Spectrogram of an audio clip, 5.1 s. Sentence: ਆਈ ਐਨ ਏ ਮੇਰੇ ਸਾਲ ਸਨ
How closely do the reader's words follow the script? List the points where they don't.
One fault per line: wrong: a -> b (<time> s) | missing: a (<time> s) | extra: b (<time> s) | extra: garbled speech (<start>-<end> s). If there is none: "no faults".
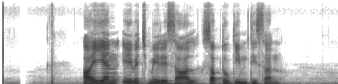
extra: ਵਿੱਚ (2.0 s)
extra: ਸਭ ਤੋਂ ਕੀਮਤੀ (3.0 s)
